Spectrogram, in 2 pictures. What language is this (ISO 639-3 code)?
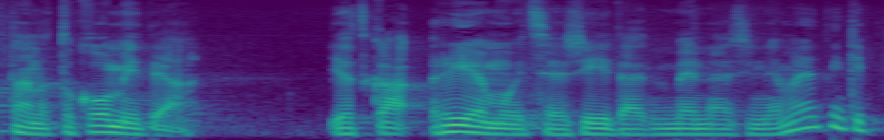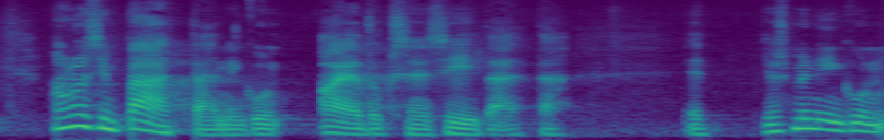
fin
